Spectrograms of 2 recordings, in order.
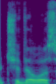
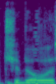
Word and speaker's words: Civilis: called the Corpus Juris, either Civilis or Civilis, depending upon which system of pronunciation you want to use. I tend to more toward the Civilis, sort of ecclesiastical/Italian pronunciation.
